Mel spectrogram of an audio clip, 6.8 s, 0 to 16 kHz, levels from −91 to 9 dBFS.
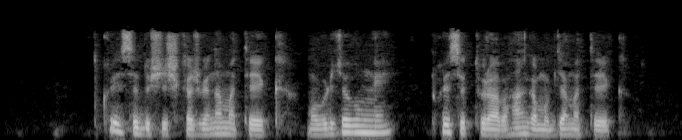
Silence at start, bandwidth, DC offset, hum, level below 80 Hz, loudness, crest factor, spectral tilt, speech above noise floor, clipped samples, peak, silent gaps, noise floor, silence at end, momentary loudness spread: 1.05 s; 8 kHz; under 0.1%; none; -58 dBFS; -23 LUFS; 18 dB; -5 dB/octave; 54 dB; under 0.1%; -6 dBFS; none; -77 dBFS; 0.6 s; 9 LU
